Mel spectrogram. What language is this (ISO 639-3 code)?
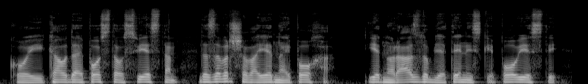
hrv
